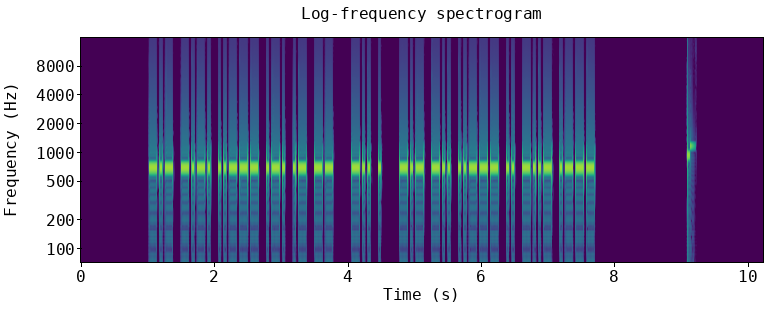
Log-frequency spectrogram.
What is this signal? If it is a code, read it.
Morse code, heard as a keyed tone, about 30 wpm, 700 Hz. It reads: KC2RAM DE KD2IXJ
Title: USA Callsign DE Callsign - 6 Characters - 30wpm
